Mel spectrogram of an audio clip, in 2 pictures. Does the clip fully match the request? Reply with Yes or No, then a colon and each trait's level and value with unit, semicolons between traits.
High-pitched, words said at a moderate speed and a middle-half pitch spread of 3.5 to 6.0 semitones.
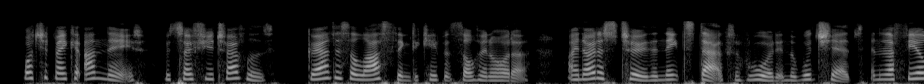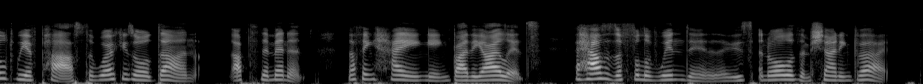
No: high, 210 Hz; fast, 210 wpm; average, 4.0 semitones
